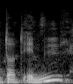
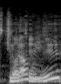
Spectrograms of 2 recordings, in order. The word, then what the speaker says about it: Dotemu: Also es ist einmal mehr ein Spiel, das stammt von diesem französischen Publisher Dotemu, die auch so Sachen wie das Streets of Rage. Spricht man das so aus? – Dotemu? Ich glaube ja.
